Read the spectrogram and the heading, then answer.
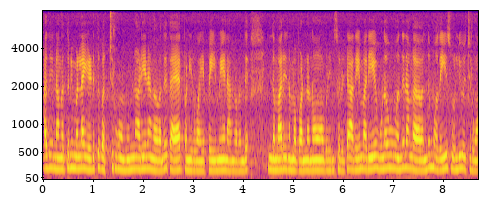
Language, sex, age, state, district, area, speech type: Tamil, female, 30-45, Tamil Nadu, Pudukkottai, rural, spontaneous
